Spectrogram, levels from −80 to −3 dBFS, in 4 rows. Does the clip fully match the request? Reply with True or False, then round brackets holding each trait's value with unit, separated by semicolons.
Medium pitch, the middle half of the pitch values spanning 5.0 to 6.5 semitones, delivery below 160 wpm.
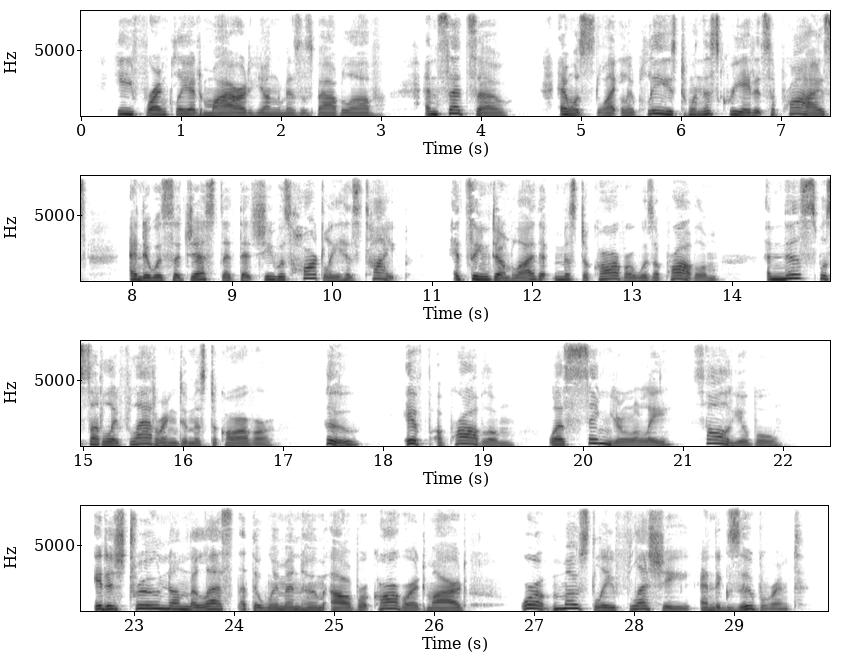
True (175 Hz; 5.3 semitones; 140 wpm)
